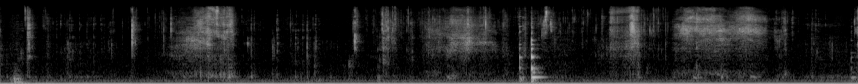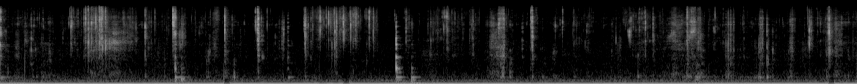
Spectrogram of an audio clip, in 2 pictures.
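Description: A person chewing and crunching fried fish, with many short crackling and clicking mouth sounds in spells throughout, over a faint steady hum.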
